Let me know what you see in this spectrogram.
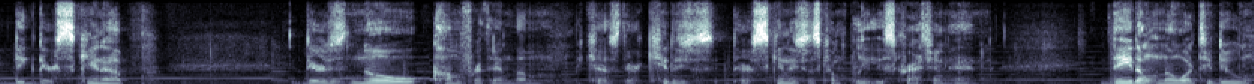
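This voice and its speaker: Music plays in the background as a man speaks with long, frequent pauses. His pitch is medium, with ordinary variation. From Saint Vincent. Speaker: travel vlogger. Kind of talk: casual talk to camera.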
